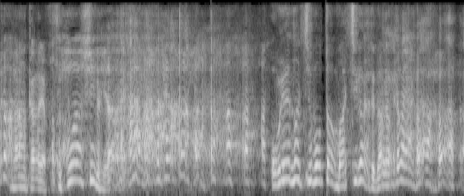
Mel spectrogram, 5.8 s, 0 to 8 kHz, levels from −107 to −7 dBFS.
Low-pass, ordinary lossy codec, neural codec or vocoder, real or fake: 7.2 kHz; AAC, 32 kbps; codec, 16 kHz, 2 kbps, FunCodec, trained on LibriTTS, 25 frames a second; fake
